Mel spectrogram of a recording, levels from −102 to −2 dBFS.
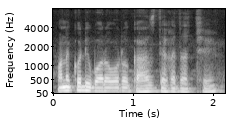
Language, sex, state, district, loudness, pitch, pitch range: Bengali, male, West Bengal, Alipurduar, -15 LUFS, 105 Hz, 95-115 Hz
